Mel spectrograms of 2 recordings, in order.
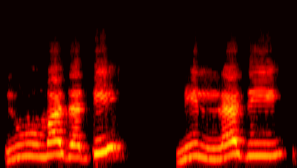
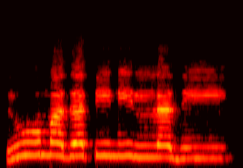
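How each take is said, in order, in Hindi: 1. शब्दों के बीच एक विराम है। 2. शब्द बिना किसी विराम के आपस में जुड़े हुए हैं। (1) "ऐसे अलग अलग करके नहीं पढ़ना है" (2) "शुरू करना है, आखिर करना है"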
